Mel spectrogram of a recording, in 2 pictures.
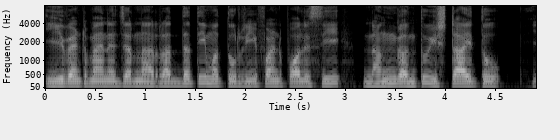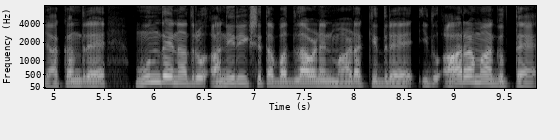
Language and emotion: Kannada, surprised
